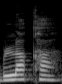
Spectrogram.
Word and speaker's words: 말라카: 이렇게 정한 것입니다 4 말라카 는요 말레이어로 이제 물 라카 말라카 뭐 다양하게 부릅니다 그리고 또 뭐 현지 사람들의 말을 들으면 뭐 몰라 말락 뭐 이런식으로 발음을 하기도 하고요 근데 이제 우리는 그냥 한국어 발음에 적절하게 가장 이제 비슷하게 말라카 이렇게 그냥 씁니다 뭐 때에 따라서는 몰라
